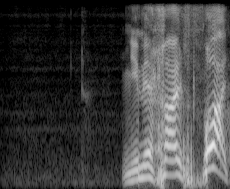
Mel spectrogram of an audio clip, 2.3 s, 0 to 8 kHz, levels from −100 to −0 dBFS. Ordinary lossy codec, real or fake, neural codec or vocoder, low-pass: none; fake; codec, 24 kHz, 6 kbps, HILCodec; 7.2 kHz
